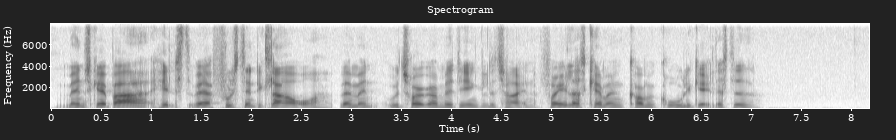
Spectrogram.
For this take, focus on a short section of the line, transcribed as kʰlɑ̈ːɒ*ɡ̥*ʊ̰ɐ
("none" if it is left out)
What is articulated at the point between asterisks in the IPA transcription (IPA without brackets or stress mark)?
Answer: none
